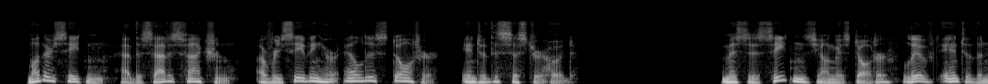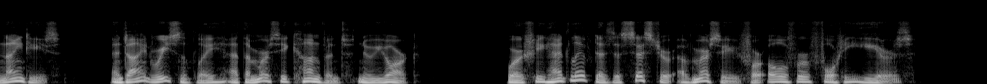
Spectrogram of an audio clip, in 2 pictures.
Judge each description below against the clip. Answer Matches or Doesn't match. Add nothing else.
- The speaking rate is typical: Doesn't match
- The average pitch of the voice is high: Doesn't match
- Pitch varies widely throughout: Matches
